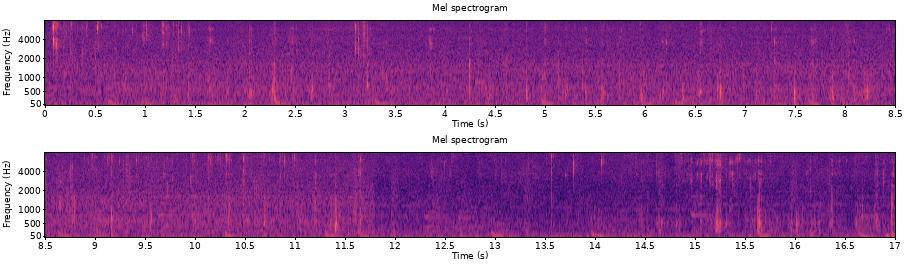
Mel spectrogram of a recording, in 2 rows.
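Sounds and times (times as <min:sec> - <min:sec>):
wet chewing and mouth smacks: 0:00.0 - 0:17.0.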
